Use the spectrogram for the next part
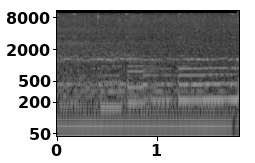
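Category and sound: nature, rain falling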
